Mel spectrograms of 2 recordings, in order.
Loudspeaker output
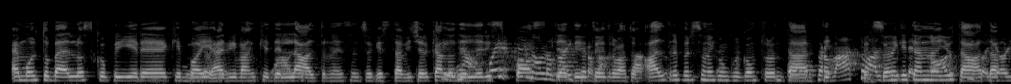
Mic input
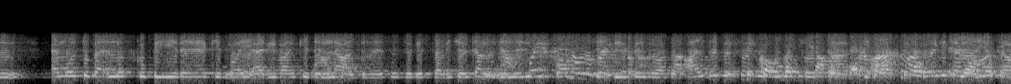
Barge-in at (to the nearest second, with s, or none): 7 s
